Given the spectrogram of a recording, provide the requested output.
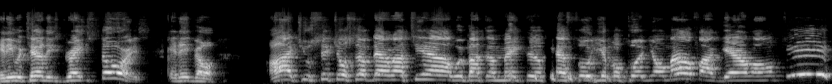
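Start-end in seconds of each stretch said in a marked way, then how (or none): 2.7-8.3 put-on Cajun accent, pitched higher. Imitating a Cajun TV cook telling a story: Justin Wilson Cajun voice. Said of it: "this Cajun cook that would come on".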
